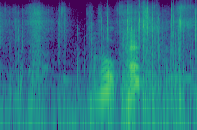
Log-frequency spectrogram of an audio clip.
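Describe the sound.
The side of a bag being ripped open, a faint crinkly tearing and crunching with short rustles, mixed with quiet talking.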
